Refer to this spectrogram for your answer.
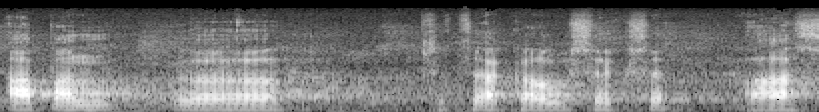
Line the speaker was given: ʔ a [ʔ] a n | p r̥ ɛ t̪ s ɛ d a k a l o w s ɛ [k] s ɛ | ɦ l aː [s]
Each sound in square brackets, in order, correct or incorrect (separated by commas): incorrect, correct, correct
